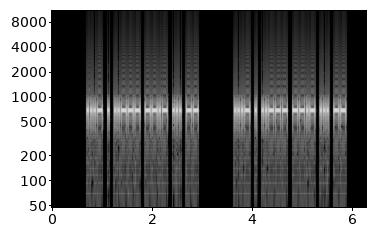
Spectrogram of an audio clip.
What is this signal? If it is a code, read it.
Morse code, heard as a keyed tone, about 34 wpm, 700 Hz. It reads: VE2QSM VE2QSM
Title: DXCC-100 Call Signs - 6 Characters - Repeated 2x - 35wpm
